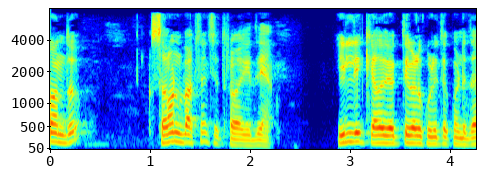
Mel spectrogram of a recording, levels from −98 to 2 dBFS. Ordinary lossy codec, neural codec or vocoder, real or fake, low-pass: MP3, 64 kbps; none; real; 7.2 kHz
